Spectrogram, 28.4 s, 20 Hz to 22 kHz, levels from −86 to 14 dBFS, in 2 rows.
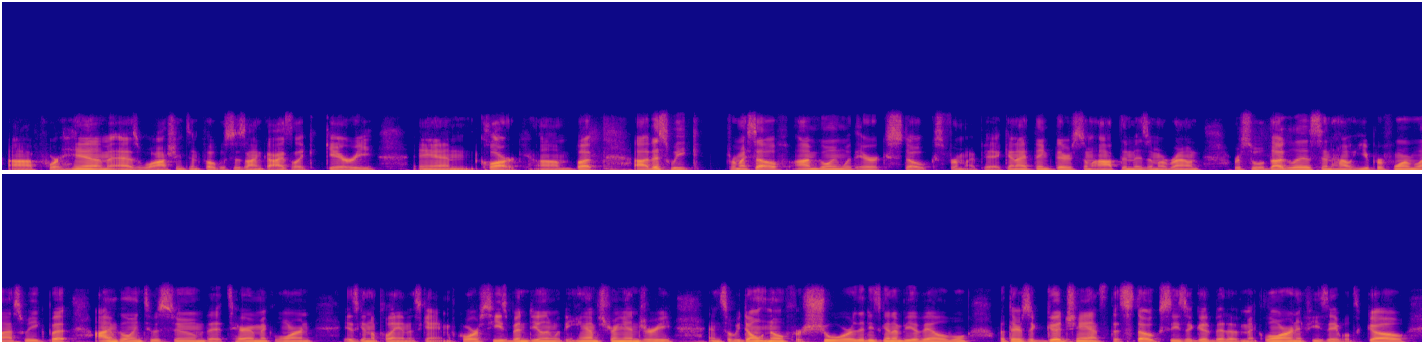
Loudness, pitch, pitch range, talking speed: -23 LUFS, 90 Hz, 80-100 Hz, 205 wpm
